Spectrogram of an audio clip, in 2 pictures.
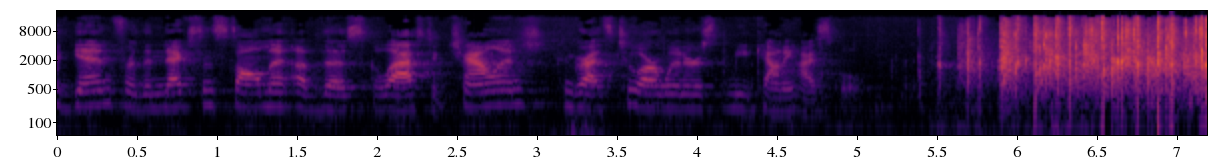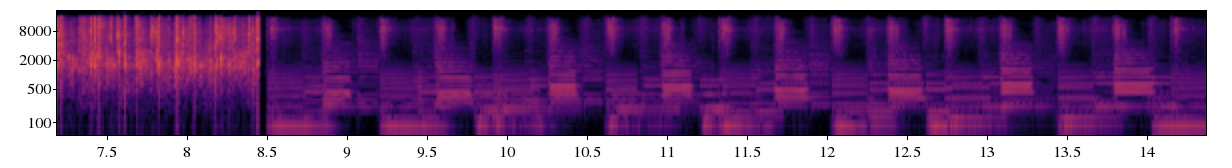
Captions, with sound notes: for the next installment of the "Scholastic Challenge". Congrats to our winners, Meade County High School. (audience applauding) (upbeat music)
